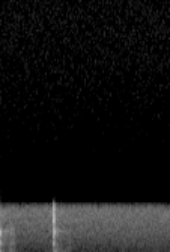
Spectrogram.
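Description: Near silence on an open call line, with one faint click about two-thirds of a second in.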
